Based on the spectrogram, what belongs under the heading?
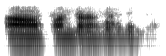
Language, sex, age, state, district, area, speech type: Tamil, male, 18-30, Tamil Nadu, Nilgiris, rural, conversation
